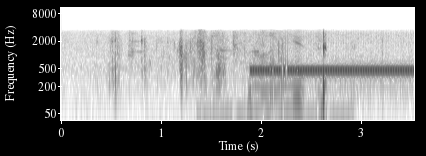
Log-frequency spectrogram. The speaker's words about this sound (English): What is it? I don't know what it is. It is the crapper phone. A pay phone inside of a bathroom.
